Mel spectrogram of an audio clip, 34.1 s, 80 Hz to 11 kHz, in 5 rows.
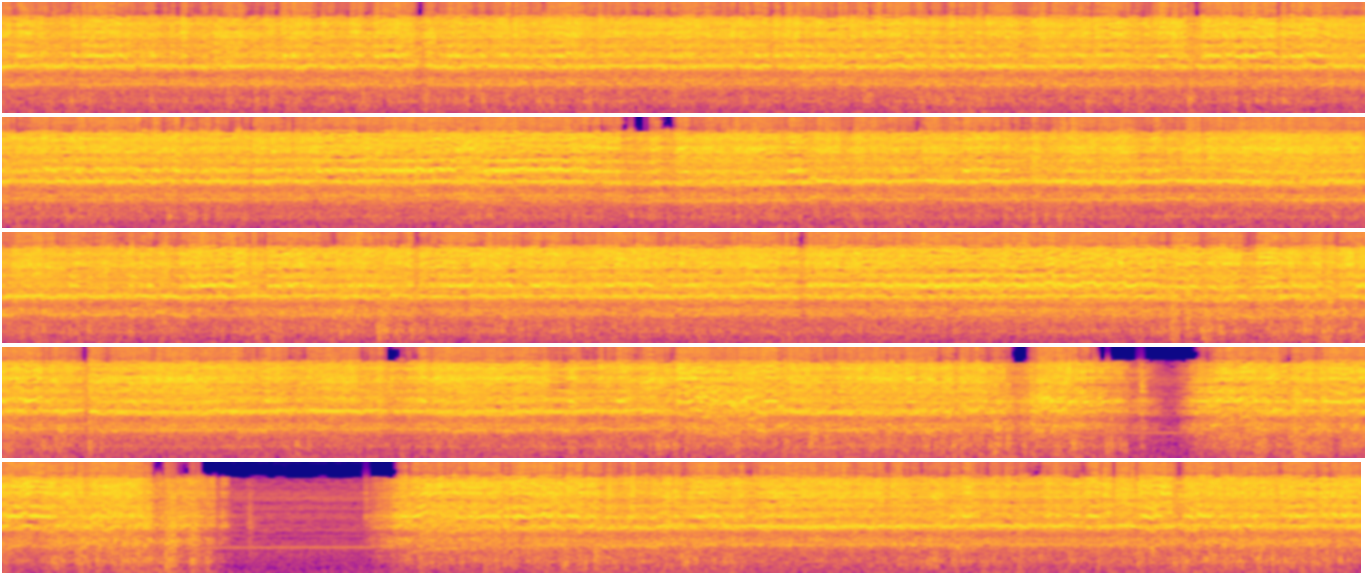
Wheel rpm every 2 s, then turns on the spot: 240, 230, 230, 230, 220, 220, 230, 230, 230, 210, 220, 230, 190, 140, 90, 230, 240.
none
